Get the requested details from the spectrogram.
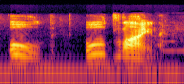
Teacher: make sure that you're pronouncing that d if not it sounds like on line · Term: d sound, D sound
